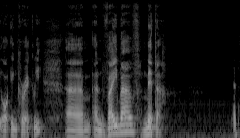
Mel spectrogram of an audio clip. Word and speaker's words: Vaibhav Mehta: um correct me if i'm spelling if i'm pronouncing your names correctly or incorrectly um and vaibhav meta that's correct yes you got it right nice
